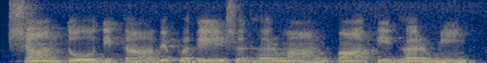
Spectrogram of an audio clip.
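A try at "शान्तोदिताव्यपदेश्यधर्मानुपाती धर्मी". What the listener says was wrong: बहुत बढ़िया जी, नेक्स्ट आइए।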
